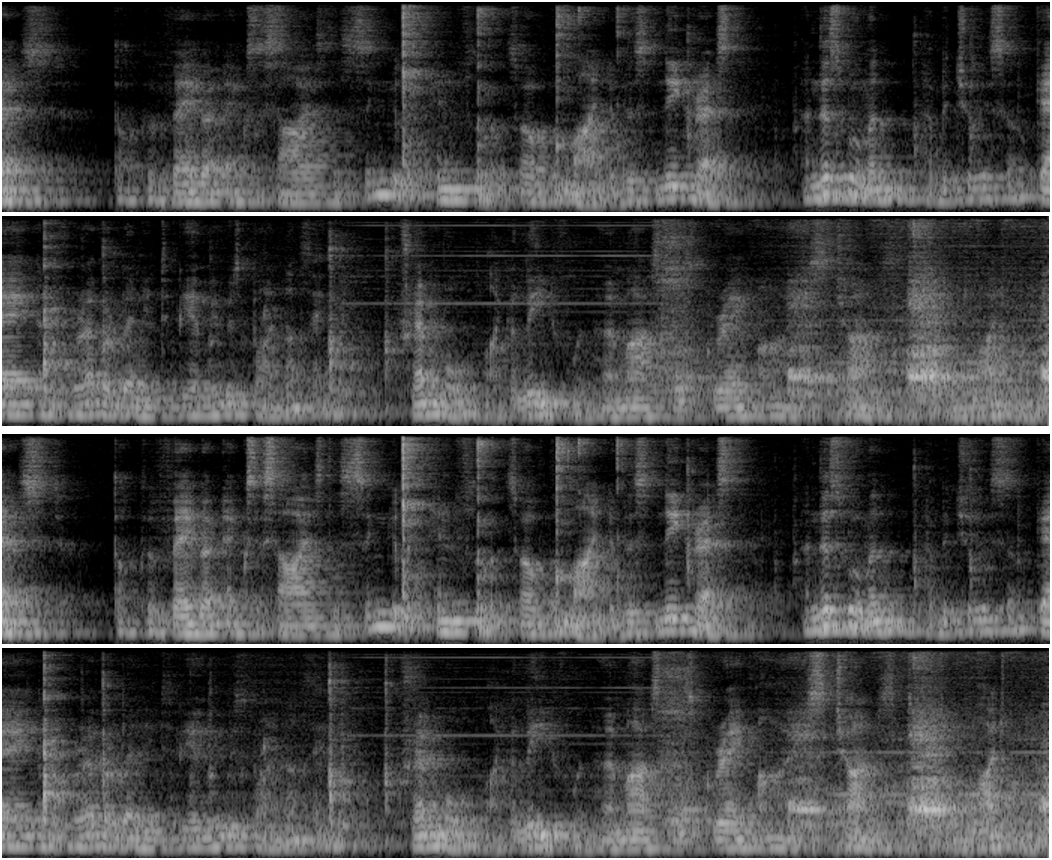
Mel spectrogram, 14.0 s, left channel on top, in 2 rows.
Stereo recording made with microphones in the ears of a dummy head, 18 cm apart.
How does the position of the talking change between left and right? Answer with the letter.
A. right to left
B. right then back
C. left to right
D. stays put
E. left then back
E.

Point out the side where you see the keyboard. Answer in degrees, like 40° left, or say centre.
20° right.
